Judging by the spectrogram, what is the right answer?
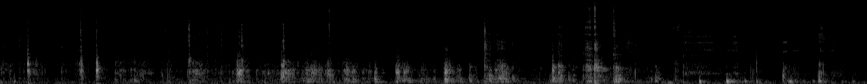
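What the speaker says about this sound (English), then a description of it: "Now we're going to use a 1/4" nut driver to take off the screws that hold on the access panel." A 1/4 inch nut driver backs out the access panel screws on a GE dishwasher, producing quiet, close ticking and scraping bursts in an uneven rhythm, with no speech.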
